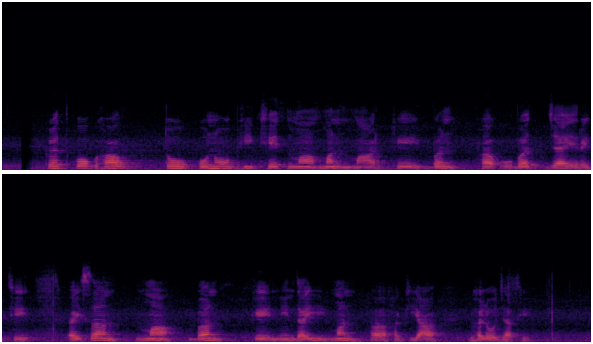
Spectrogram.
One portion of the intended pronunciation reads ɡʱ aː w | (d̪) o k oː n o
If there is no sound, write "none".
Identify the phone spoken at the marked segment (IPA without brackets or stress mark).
t̪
